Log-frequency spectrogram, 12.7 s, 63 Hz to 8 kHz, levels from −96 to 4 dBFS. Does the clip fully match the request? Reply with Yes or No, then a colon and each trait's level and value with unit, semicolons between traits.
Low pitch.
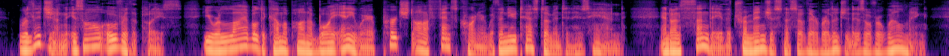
Yes: low, 105 Hz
